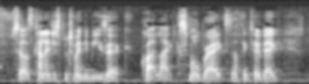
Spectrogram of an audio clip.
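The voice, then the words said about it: New Zealand accent. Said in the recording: “So I'm Kiwi. Don't know if you can tell by my accent. ... I kind of got that.”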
